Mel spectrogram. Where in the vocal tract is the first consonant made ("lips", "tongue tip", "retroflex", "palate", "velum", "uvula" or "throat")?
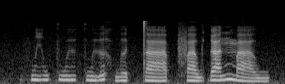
throat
